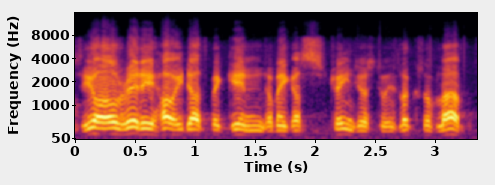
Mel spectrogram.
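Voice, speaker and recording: A man as measured, scheming nobleman, muffled. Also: fairly high pitch, steady tone, no echo, close to an everyday voice. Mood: grave. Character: scheming, measured nobleman plotting against the king. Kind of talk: old radio-style Shakespearean acting.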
